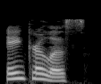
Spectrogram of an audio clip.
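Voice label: "anchorless", English, British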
